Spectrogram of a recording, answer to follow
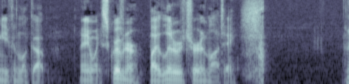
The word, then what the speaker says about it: Scrivener: the guys at literature and latte and it's pronounced Scrivener and it's something you can look up anyway Scrivener by literature and latte and I'd say more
